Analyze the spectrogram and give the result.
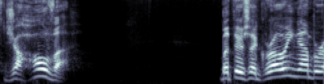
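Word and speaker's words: יהוה: So some people say you pronounce it Yahweh. Other people say, no, it's Jehovah.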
